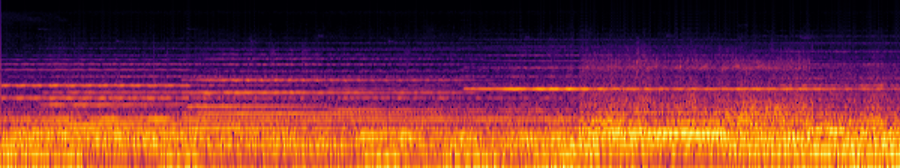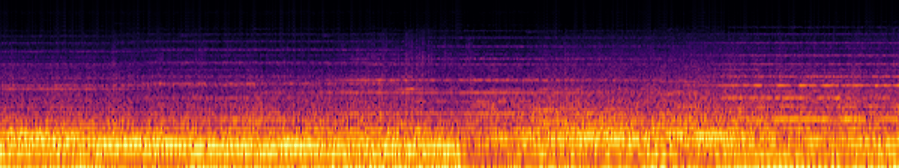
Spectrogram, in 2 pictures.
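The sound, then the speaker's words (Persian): An airplane landing with its flaps lowered, heard as a loud, continuous engine drone with steady tonal hums layered over a broad rumble. The sound holds constant throughout, with no voices. “فلاپس پایین. میشینیم.”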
